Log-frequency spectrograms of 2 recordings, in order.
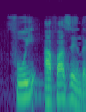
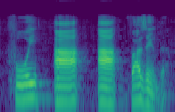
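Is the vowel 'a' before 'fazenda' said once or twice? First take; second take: once; twice. First: The vowel 'a' is said only once. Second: The vowel 'a' is said twice in a row. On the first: The speaker calls it right. "Só um A" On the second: The speaker calls it wrong. "Mas você nunca vai pronunciar assim"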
